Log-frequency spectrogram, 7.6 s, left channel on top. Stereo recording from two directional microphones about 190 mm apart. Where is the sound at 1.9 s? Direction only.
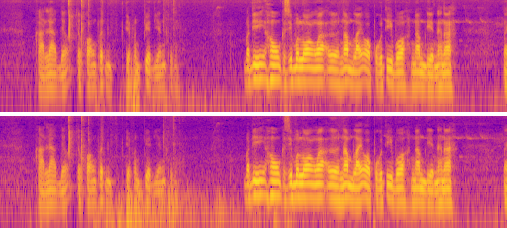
35° left (ahead or behind).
